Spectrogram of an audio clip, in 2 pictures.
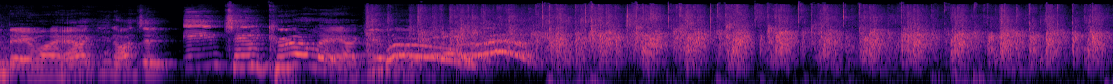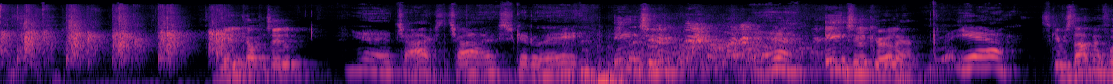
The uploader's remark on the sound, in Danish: LIVE fra Tobbers i Kolding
